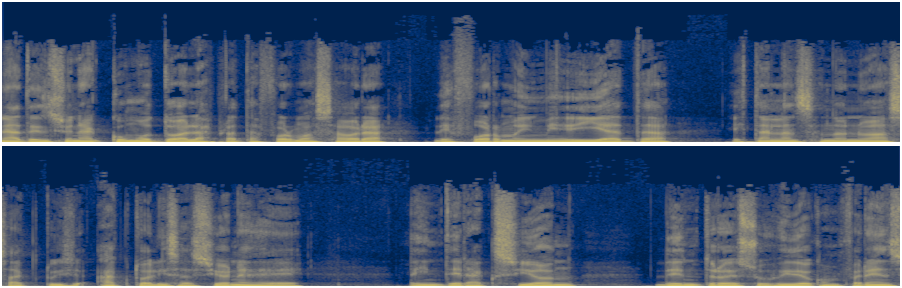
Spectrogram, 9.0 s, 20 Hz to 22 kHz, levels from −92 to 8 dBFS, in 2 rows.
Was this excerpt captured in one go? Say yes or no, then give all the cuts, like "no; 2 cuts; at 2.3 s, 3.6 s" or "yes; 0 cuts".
yes; 0 cuts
